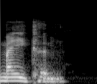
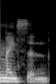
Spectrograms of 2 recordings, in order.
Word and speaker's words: Macon: They call Mason Macon, which may well be how you're meant to pronounce it because it's spelt like Mason Jar but with a C instead of an S. But to my limey opinion, that is still a S sound.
